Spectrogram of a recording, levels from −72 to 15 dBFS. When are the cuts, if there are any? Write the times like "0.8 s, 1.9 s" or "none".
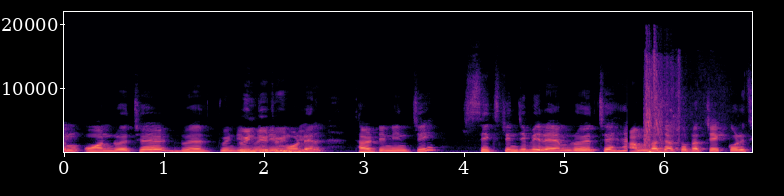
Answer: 5.6 s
